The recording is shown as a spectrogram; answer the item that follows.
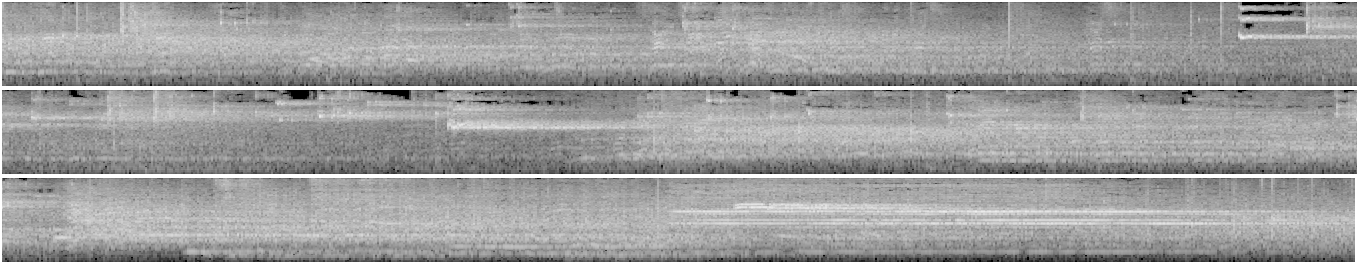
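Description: Basketball bouncing on a hardwood court in a large, echoing arena, with players' and bench voices calling out. About two-thirds through, the sound turns louder and steadier as arena music with held notes comes in.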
